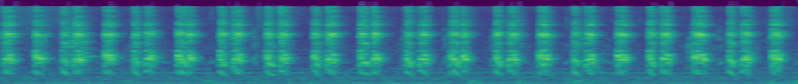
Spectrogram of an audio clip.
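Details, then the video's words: A Chukar partridge kept as a hunting (shikari) decoy gives rapid, repeated clucking chuck notes, about three per second, harsh and mid-pitched, in a steady run with faint background noise. "shikari Chakor"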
